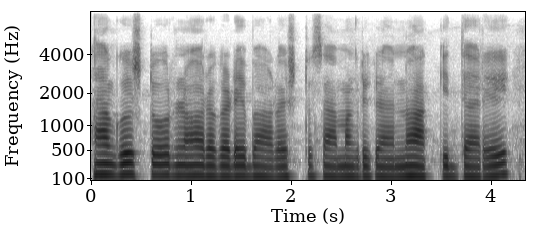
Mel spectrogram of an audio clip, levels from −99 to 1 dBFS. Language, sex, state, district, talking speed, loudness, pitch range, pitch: Kannada, male, Karnataka, Bidar, 95 wpm, -17 LUFS, 125-135 Hz, 130 Hz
